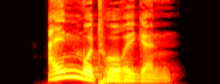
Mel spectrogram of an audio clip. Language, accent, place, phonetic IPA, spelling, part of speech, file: German, Germany, Berlin, [ˈaɪ̯nmoˌtoːʁɪɡn̩], einmotorigen, adjective, De-einmotorigen.ogg
- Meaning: inflection of einmotorig: 1. strong genitive masculine/neuter singular 2. weak/mixed genitive/dative all-gender singular 3. strong/weak/mixed accusative masculine singular 4. strong dative plural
